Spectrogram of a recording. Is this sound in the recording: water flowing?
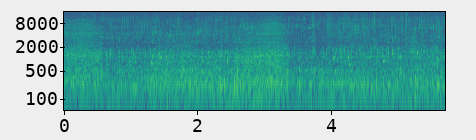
yes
